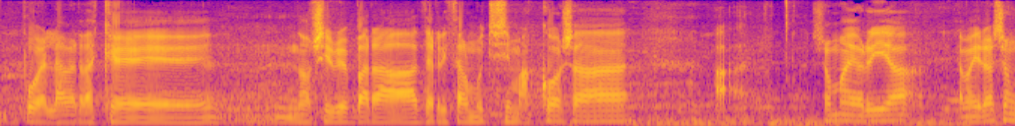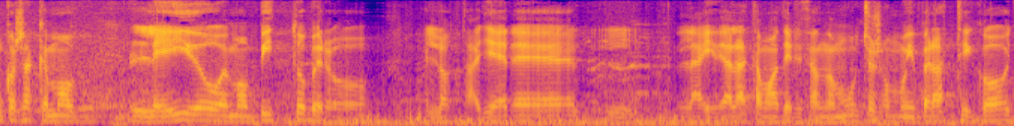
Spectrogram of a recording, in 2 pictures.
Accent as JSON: {"language": "Spanish", "town": "Murcia", "region": "Region of Murcia", "country": "Spain", "said": "soy de aquí de Murcia, aquí al lado de, de la universidad"}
